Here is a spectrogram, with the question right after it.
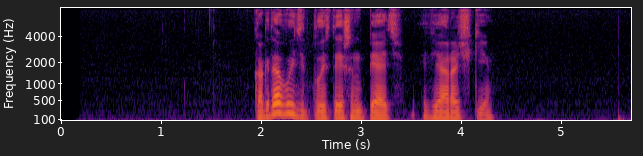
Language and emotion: Russian, neutral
